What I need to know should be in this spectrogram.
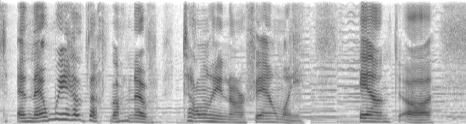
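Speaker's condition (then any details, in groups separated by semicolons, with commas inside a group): Ataxia; affects motor skills and voice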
